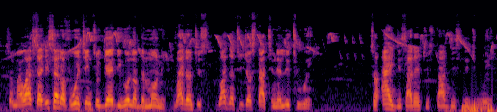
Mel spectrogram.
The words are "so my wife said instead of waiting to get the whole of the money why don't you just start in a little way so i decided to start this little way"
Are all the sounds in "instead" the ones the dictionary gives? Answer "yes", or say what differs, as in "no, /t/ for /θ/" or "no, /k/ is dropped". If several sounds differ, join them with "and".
no, /n/ is dropped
